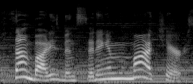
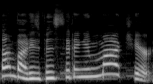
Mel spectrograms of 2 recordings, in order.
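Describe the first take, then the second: First: It is said in a gruff, rough voice. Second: It is said in a middle-sized voice.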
